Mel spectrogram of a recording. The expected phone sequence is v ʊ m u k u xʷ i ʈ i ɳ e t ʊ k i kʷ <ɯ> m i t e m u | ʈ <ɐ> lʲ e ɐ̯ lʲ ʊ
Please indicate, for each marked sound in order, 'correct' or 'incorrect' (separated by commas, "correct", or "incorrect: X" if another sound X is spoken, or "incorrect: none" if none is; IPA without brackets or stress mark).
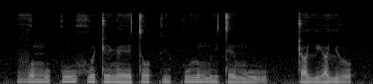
correct, correct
